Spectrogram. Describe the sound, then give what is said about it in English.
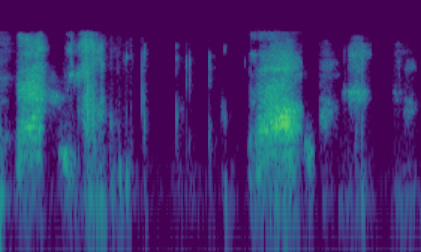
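A man sneezes several times in the background: abrupt, breathy sneezes one after another, two quick ones and a louder one after a pause, with small sniffly noises scattered between them and no talking. “Who is sneezing in the background?”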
